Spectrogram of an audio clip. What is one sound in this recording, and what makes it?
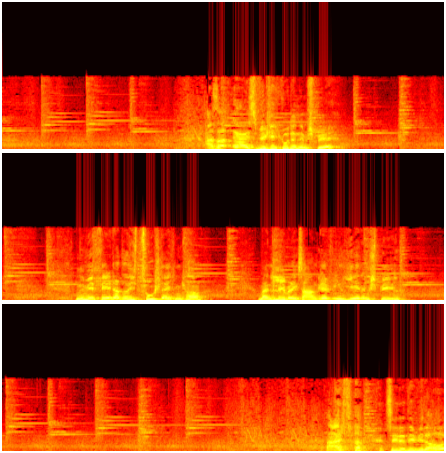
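Short, sharp game hit effects crack now and then.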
